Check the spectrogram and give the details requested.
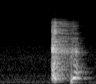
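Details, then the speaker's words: Single short, harsh cough burst after quiet, from an adult who is unwell with a sore throat and coughing throughout a spoken recording; cough. "Mohon maaf juga karena saya batuk-batuk terus dari awal video sampai akhir."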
